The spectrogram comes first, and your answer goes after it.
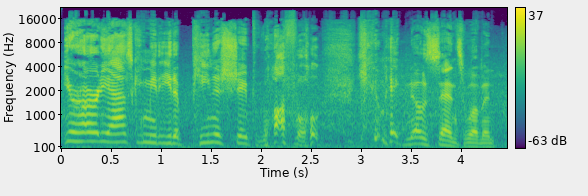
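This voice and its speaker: A man's voice: high voice, sing-song, fairly quick, fairly bright tone, a little hiss or hum. An actor playing an easygoing, bashful man in a romantic comedy audio drama, talking in a hesitant, wry, self-deprecating way. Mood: amused, incredulous.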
